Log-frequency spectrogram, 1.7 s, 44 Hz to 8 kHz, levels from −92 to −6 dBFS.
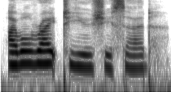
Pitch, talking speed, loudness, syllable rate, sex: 200 Hz, 245 wpm, -15 LUFS, 5.6 syllables/s, female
